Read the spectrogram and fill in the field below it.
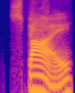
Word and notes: spy: American English

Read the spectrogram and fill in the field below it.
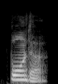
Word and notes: pother: Indian

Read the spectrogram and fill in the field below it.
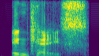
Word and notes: encase: British English

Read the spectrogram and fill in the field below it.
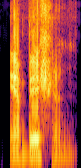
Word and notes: ambition: American English

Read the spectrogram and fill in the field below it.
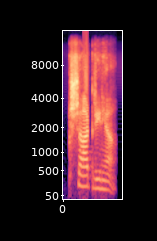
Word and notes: Kshatriya: Indian

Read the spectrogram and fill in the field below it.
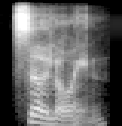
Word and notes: sirloin: Indian

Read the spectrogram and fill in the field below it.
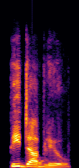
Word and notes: PW: Indian

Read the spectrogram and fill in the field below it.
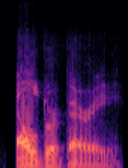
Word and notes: elderberry: American English

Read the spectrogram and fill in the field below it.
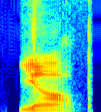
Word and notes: yup: American English

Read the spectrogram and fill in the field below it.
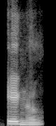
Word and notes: anal: Indian

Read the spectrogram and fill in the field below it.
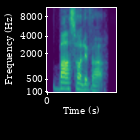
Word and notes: Bath Oliver: Indian

